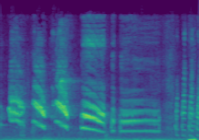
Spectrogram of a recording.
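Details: Long-tailed shrike, a national champion singing bird in one-point style, gives harsh chattering notes and a steady buzzy tone, with brief laughter afterwards.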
